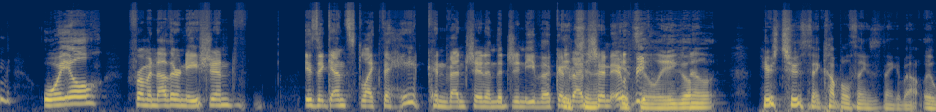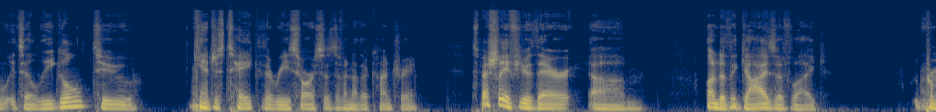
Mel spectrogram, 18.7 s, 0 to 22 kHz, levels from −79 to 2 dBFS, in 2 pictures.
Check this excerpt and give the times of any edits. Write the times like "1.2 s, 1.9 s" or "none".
6.9 s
